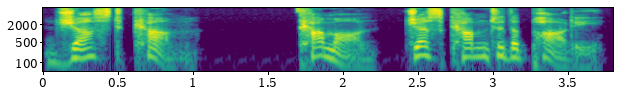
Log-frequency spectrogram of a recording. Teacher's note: I'm not saying come on, just come to the party. Just is followed by come, so that T is in between two consonants. It's in between the S and the C of come. So we're gonna make it silent.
